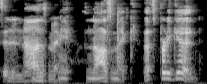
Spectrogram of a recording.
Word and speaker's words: anosmic: Anosmiatic? Oh, so close. It's an anosmic. Anosmic. That's pretty good. It's like insomniac. It's hard not to say insomniac. Right. It's an anosmic.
